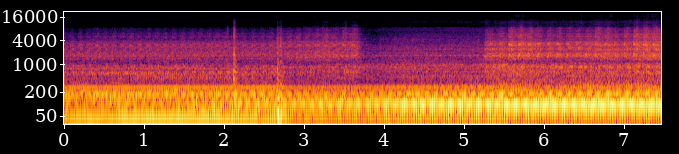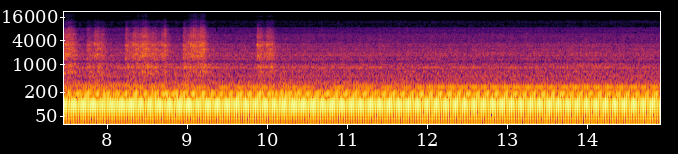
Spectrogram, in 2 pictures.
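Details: Used Toyota HiAce 200-series Super GL showing a low oil pressure warning from its first day: it settles into a deep, steady idle with a faint repeating tap about three a second. The dealer could not find the cause, so the engine was replaced new under warranty.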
